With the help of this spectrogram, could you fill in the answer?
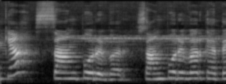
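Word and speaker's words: Tsangpo: भी कहा जाता है इंग्लिश में अगर आप देखेंगे यह त सांगपो आपको लगेगा ठीक है टी इसमें साइलेंट होता है त सांगपो लेकिन यह है क्या सांगपो रिवर सांगपो रिवर कहते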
